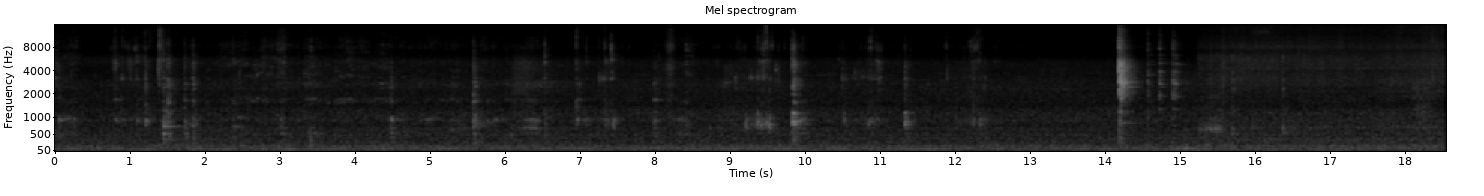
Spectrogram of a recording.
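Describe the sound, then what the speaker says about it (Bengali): Milk heats in a pan on the stove for masala tea, giving a quiet, steady simmer with soft sizzling and occasional small ticks and clinks close by, with no talking. "দুধটা আমি বসালাম, এরপর এটা আমি ফুটাবো"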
